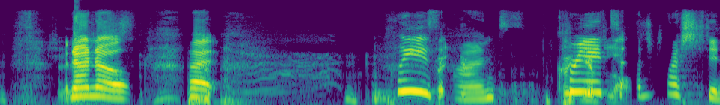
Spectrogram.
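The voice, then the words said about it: Fake British accent. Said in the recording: “listen to her voice... she's giving me a bullshit British accent”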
